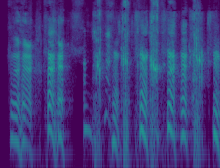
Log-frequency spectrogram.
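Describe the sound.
A person laughs in a snorting, grunting way that imitates a pig's oink, several loud bursts in an uneven rhythm with a brief pause near the middle.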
